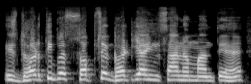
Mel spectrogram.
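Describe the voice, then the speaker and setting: High-pitched combative man with a Bhojpuri accent. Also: moderate pace, fairly bright tone. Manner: combative, emphatic, repeats phrases, fires rhetorical questions. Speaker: interviewee. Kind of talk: heated opinionated interview talk.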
